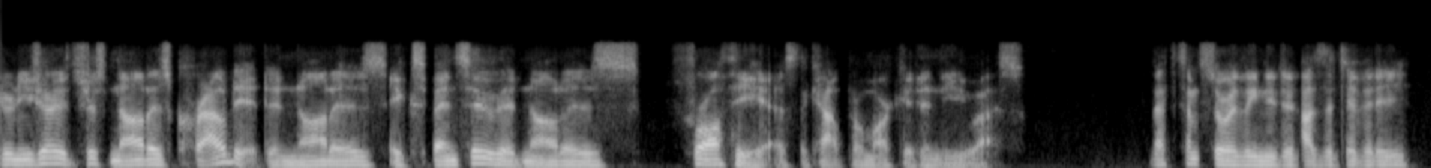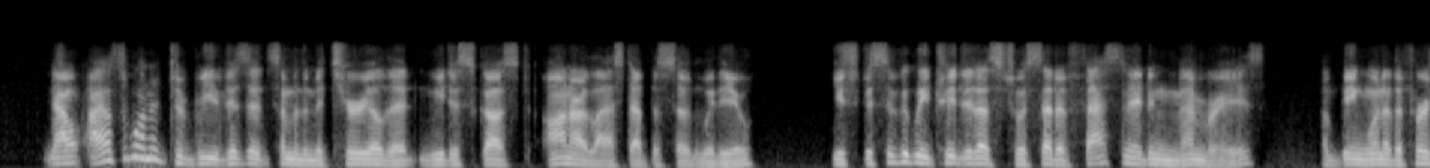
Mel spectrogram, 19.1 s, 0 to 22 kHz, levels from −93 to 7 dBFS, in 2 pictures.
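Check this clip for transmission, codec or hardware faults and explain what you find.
Two AMR rate drops here, in speech carried over the AMR wideband (HD Voice) codec, which sounds clear at its usual rate.

From 8.44 to 11.30 s (after "some sorely", ending before "some of the material") and again from 16.80 to 18.51 s (after "to a set of"), the voice goes rough and synthetic. That points to the link weakening and the network pushing the codec from 12.65 down to 6.6 kbit/s to spend bits on error protection. The bandwidth holds and nothing cuts out.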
